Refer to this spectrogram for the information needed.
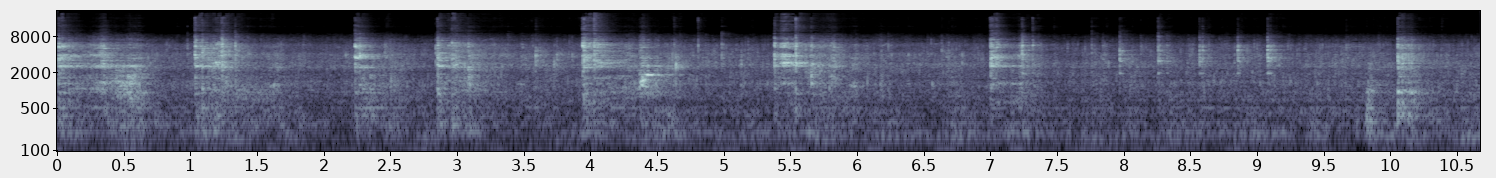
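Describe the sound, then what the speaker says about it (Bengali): Chicken posto being stirred repeatedly in a pan with a little water, a spoon scraping and clinking against the metal in irregular bursts, close and moderately loud, with no voices. "এইভাবে বারবার নাড়তে হবে যাতে না তলায় ধরে যায়"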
